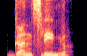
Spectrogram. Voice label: "gunslinger", Indian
